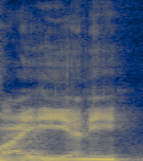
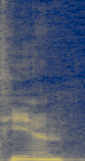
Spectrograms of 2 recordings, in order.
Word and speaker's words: Tyene: Is it spelled the same? Tyene. Okay. It's not Tien.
